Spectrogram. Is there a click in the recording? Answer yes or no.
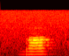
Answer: no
